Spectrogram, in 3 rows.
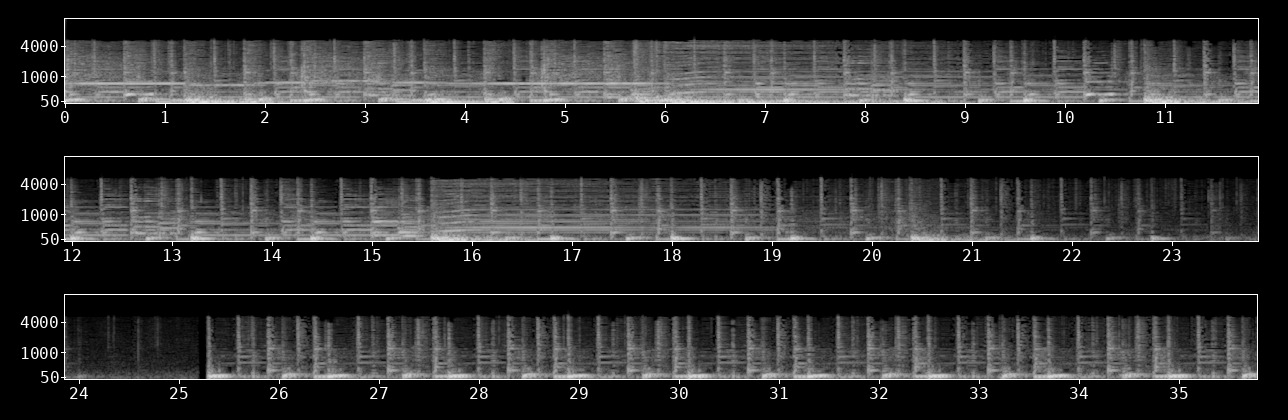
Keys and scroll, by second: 10.6 ctrl+alt+shift+e, 20.2 z.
